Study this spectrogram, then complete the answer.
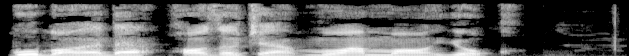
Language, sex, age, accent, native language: Uzbek, male, 18-24, Toshkent shahri, Uzbek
